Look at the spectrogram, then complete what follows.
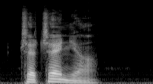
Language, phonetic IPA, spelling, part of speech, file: Polish, [t͡ʃɛˈt͡ʃɛ̃ɲja], Czeczenia, proper noun, Pl-Czeczenia.ogg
